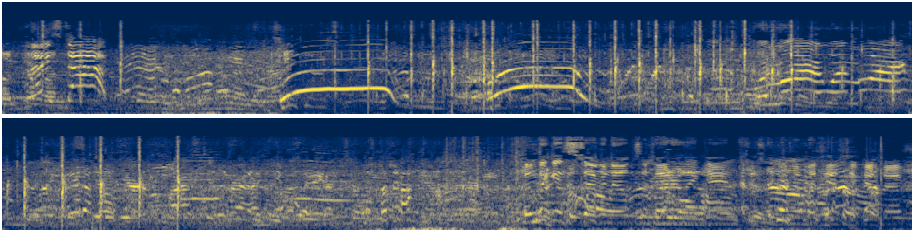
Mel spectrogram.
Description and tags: Clapping and some cheers.
cheers, clapping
